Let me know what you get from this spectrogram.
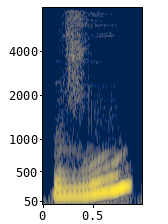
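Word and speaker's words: êtes: Okay, then the next one is coming vet. Same thing here. Notice that final S is not pronounced at okay and then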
